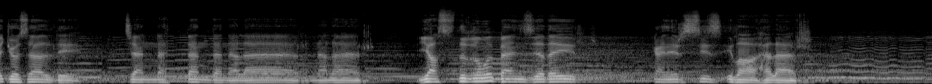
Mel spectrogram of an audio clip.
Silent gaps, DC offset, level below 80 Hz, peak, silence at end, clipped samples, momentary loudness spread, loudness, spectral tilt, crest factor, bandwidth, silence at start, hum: none; under 0.1%; -60 dBFS; -6 dBFS; 0 s; under 0.1%; 14 LU; -25 LUFS; -6 dB/octave; 18 dB; 14 kHz; 0 s; none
